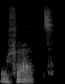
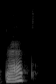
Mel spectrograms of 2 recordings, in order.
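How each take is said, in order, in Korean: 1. 단어는 V 소리로 시작합니다. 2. 단어는 B 소리로 시작합니다. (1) "두 번째는 victory, 승리할 때 V 사운드입니다" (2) "첫 번째가 B 사운드고"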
